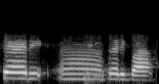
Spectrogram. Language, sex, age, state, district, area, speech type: Tamil, female, 45-60, Tamil Nadu, Nagapattinam, rural, conversation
